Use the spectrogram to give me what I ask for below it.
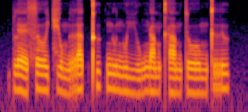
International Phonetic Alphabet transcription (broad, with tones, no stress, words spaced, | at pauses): plɛː˨˩sɤː˧t͡ɕo˨˩m ra˦˥t̚ kʰɯ˥˩k̚nu˧nwiː˩˦wŋa˧m kʰa˧mtoː˧m trɯ˥˩k̚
